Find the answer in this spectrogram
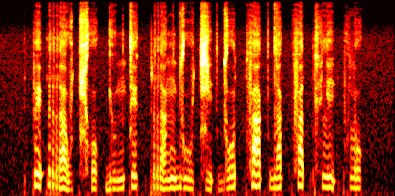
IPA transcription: p e˦˥ ʔ r a˩˦ w t͡ɕʰ o˨˩ k̚ j ɯ˧ ŋ t e˥˩ k̚ p r a˦˥ ŋ d uː˨˩ t͡ɕ i˨˩ ʔ d oː˦˥ t̚ f a˥˩ k̚ d a˦˥ k̚ f a˥˩ t̚ kʰ l i˦˥ ʔ pʰ l o˦˥ k̚

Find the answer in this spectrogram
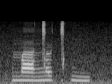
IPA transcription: m aː ŋ͡ǀ ə˞ ǀʰ i

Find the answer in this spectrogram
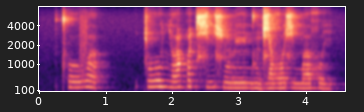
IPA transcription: tʰ o v ʌ | c o ʎ ʌ qʷ e c ɕ i ɕ õ l ẽ n d õ d͡ʑ a ʁʷ ʌ ɕ i m ʌ χʷ i

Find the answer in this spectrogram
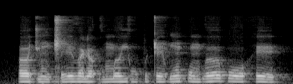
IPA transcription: ɐ d͡ʒ õ ɡ͡ǁ eː ð ɐ ɳ ɐ ɡ ɔ̤ m əː j ɔ̤ p ə̤ ʈ e ɡʷ ẽ p o m b əː p oː h e

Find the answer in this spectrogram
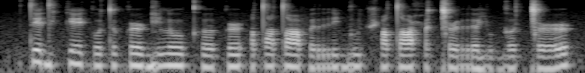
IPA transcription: t e d i k e k o t ʊ k ə˞ ɡ i l o kʰ ɤ k ə˞ h ʊ tˤ e tˤ ə˞ f ə r i ɡ u t͡ʃʰ ʊ tˤ ə˞ ħ ʊ ǀ ə˞ r ə j u ɡ ɤ ǀ ə˞

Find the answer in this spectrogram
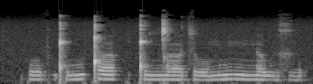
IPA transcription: p oː f ǃʼ uː ǃ ʌ | ǃ u ŋ͡ǀ ʌː t͡s oː m u m nː ʌ w ə̤ x ə̤

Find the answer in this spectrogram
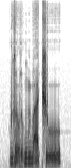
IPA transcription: ɡ r o̰ ɾ o̰ ɡ m b a̰ t͡ʃ ṵ

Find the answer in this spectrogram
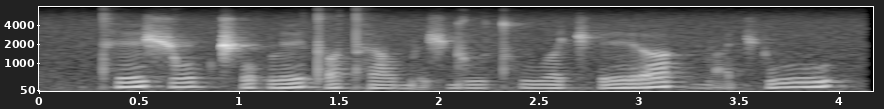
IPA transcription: tʰ e ʃ o b t͡ʃʼ o ʔ l e tʼ ʌ tʰ ɛ lˠ b ḛ ʃ d uː tʰ uː ɐ̯ t͡ʃʼ e ɐ̯ | b a̰ t͡ʃʼ u

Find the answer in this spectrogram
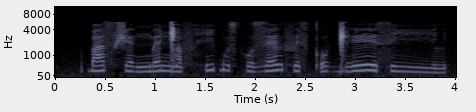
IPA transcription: ɓ a s ʃ ɛ ŋ͡m ɛ ŋ͡ǁ a f h i ɓ u s k o z ɛ l f e s kʼ o ɡ͡ǁ eː s iː l

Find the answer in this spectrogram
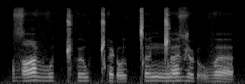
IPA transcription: zˤ æ v ʊ ǁʰ ɵ w ǁʰ ə ɽ o l ǀ ə ŋ͡ǁ ɐ z ɵ ɽ o̰ v ɐ

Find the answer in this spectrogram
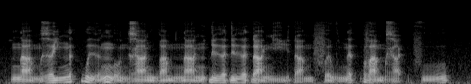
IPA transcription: n a˨˩˨ m ɣ ə˧ j ŋ ə˦˥ k̚ w ɨ˨˩˦ ə̯ ŋ o˨˩˨ n ɣ a˨˩ ŋ w a˨˩ m n a˨˩˦ ŋ ɗ ɨ˧ ə̯ ɗ ɨ˧˥ ə̯ ɗ a˨˩ ŋ ɣ i˨˩ ɗ a˨˩ m f ə˨˩ w n ə˦˥ k̚ v a˨˩ m ɣ a˨˩ k̚ f u˧˥

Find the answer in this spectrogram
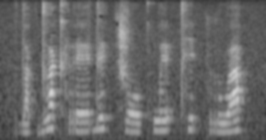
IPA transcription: d a˨˩ k̚ d ɯ˥˩ a̯ kʰ r eː˦˥ d e˥˩ k̚ t͡ɕ oː˧ kʰ w e˦˥ ʔ tʰ i˥˩ t̚ p r u˦˥ a̯

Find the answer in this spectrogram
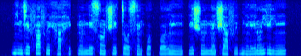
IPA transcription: ɡ ĩ˦ ɡ e˧ f a˦ f ĩ˧ h a˨ h i˨ k͡p ũ˨ n i˨˦ s ɔ̃˧ ʃ i˧ t o˨ s ɛ̃˨ k͡p o˨ k͡p o˨˦ l ĩ˦˨ | i˧ ʃ ũ˨ n ɛ̃˨ ʃ a˨ f i˧ b ĩ˨ ɾ i˨˦ ɾ ũ˦ j i˦˨ j ĩ˨˦

